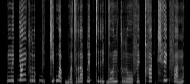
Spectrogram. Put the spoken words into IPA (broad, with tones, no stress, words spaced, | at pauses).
me˦˥k̚ja˥˩ŋ kro˦˥k̚bi˨˩t̚t͡ɕe˦˥ʔwa˨˩p̚ bu˨˩a̯tra˦˥p̚le˦˥ʔ tri˨˩ʔdɤː˧n kroː˧fe˦˥k̚pʰa˥˩k̚ t͡ɕʰe˥˩ʔfa˩˦n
